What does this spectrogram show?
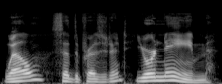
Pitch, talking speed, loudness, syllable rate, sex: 150 Hz, 160 wpm, -17 LUFS, 3.9 syllables/s, male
